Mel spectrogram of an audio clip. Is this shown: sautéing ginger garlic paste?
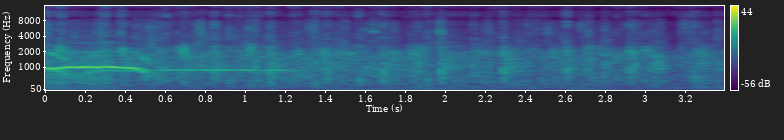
no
